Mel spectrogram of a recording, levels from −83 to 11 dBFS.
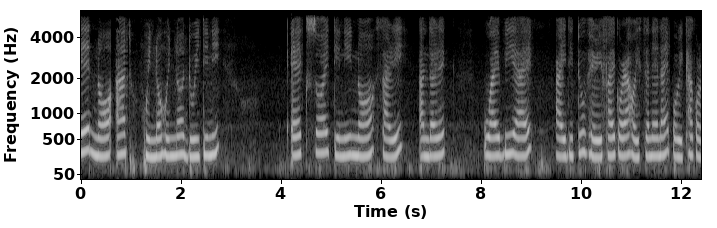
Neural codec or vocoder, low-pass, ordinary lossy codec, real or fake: none; 5.4 kHz; AAC, 32 kbps; real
